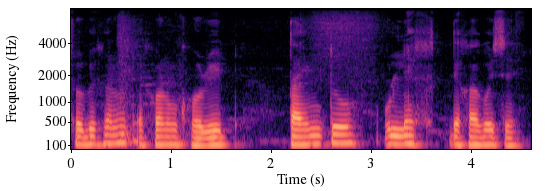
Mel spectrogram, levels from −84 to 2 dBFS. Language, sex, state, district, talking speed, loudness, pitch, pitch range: Assamese, male, Assam, Kamrup Metropolitan, 90 wpm, -19 LUFS, 120 Hz, 115-130 Hz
